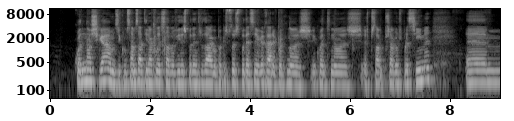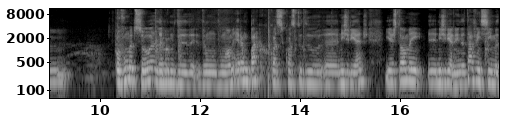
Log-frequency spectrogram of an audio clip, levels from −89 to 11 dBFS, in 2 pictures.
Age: 20-39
